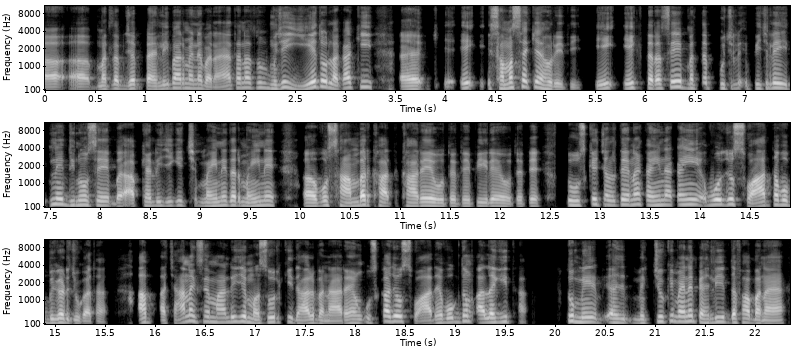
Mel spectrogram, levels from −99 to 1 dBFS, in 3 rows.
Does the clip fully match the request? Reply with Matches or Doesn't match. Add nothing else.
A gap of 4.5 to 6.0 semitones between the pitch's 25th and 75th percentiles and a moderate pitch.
Matches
